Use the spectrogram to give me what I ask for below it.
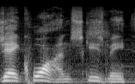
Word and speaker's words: Jaquan: Do you say Jayshawn Thomas, or is this Jashawn? Jaquan. Jaquan. Okay, so it's Jaquan, Thomas, who has 42 tackles on the year, averaging 7 a game, 4 tackles for loss.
